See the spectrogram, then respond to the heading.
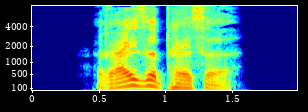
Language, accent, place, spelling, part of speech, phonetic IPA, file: German, Germany, Berlin, Reisepässe, noun, [ˈʁaɪ̯zəˌpɛsə], De-Reisepässe.ogg
- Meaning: nominative/accusative/genitive plural of Reisepass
